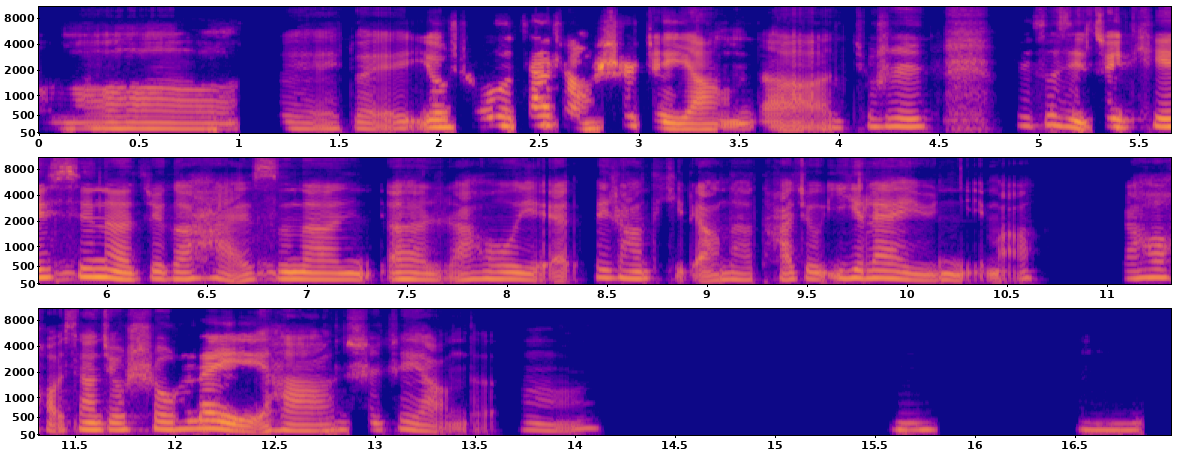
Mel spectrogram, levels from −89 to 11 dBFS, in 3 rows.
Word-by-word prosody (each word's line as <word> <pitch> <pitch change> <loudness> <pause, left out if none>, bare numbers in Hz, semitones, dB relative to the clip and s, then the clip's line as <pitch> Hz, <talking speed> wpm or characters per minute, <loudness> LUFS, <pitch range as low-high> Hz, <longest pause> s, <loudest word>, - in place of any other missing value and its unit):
哦。 150 -2 -2 0.2
对 155 -1 -8
对， 165 +2 -5
有 190 +2 +5
时 185 - -3
候 225 +2 +1
家 240 +3 +5
长 - - +1
是 240 - +7
这 160 -7 +3
样 140 -1 +3 0.2
的， - - -4
就 205 +5 -8
是 205 -1 +1 0.4
对 230 -2 -11
自 245 +3 -3
己 185 -8 +4
最 200 - +3
贴 205 +3 +4
心 220 +5 +3
的 180 -6 +6
这 175 +3 -3
个 170 0 0
孩 185 -7 -3
子 170 +3 -1
呢， 165 -2 +3 0.2
呃， 170 -2 0
然 155 +1 -5
后 175 -1 0
也 155 -2 -3
非 205 - -2
常 185 -2 -1
体 185 - -13
谅 140 - -4
他， 160 -2 -5
他 155 - -6
就 170 +1 -3
依 195 +3 0
赖 190 -3 +2
于 140 -2 -4
你 145 -2 -5
嘛， 190 +2 -10 0.4
然 185 +1 -5
后 210 +1 +1
好 205 - -5
像 180 -1 +2
就 175 0 0
受 185 0 0
累 190 -7 +5
哈， 155 0 -1
是 175 -1 -6
这 185 0 -5
样 150 -4 -6
的， - - -23
嗯。 180 +5 -10 1.5
嗯。 180 0 -7 0.7
嗯。 170 -1 -8
175 Hz, 200 characters per minute, -22 LUFS, 155-195 Hz, 1.5 s, 是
